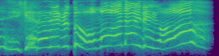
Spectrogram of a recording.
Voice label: SKILL, JP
